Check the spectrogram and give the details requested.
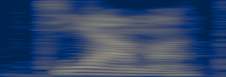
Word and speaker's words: Tiamat: Am I pronouncing that wrong to how do I say that? Tiamat what? Tyamat. Tiamat. I'm gonna put a Y in front of the A. Listen, Tiamat's fine.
